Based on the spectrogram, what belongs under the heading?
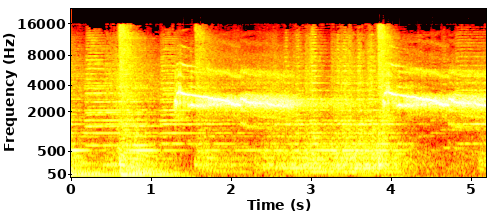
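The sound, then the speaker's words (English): Two shrill, piercing eagle screeches from a sound effect, each starting with a sharp attack and then holding a high, slightly falling cry for about two seconds, over a steady low rumble of background noise. “I think you're only allowed to play that for the Screaming Eagles.”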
